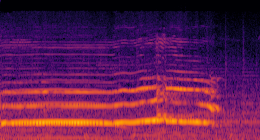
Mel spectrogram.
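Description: Wolves howling in the video game WolfQuest, a long, steady, loud howl with a second voice joining in overlapping tones, sustained for several seconds before fading out.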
